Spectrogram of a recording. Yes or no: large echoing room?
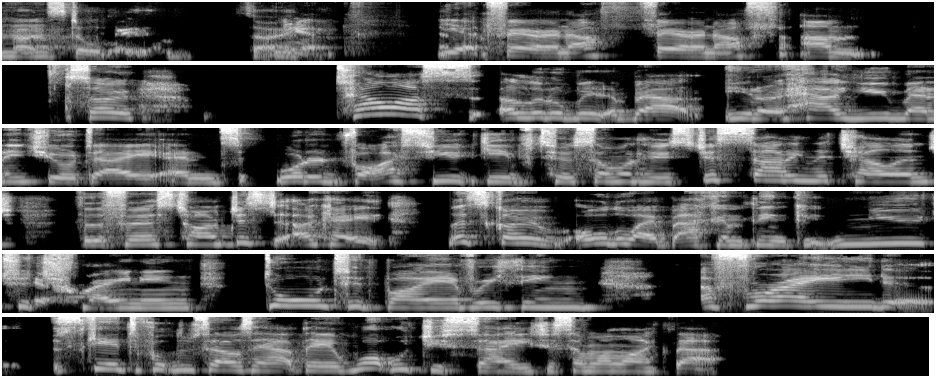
no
